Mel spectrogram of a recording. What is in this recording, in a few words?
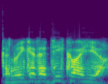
gendermerie male; request decoy; Counter Strike Model Pack; CS:GO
